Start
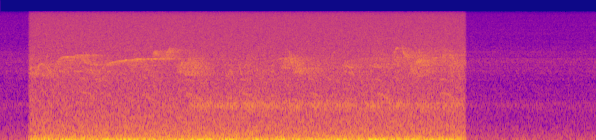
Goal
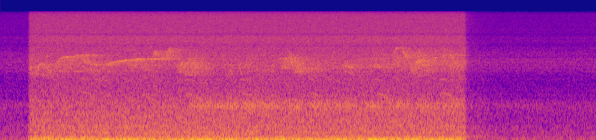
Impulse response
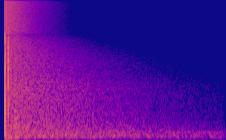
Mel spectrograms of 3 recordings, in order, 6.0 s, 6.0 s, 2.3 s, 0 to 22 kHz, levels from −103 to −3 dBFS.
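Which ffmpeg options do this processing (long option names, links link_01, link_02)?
-filter_complex "[0:a]asplit=2[link_01][link_02];[1:a]atrim=start_sample=2205,afade=type=out:start_time=0.37:duration=0.01,atrim=end_sample=16758,highshelf=frequency=5800:gain=11.5[link_03];[link_02][link_03]afir=irnorm=-1:irlink=0,volume=-21dB[link_04];[link_01][link_04]amix=inputs=2:normalize=0,volume=-5.5dB"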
